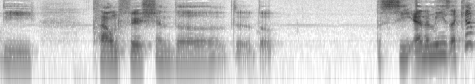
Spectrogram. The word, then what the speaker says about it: anemone: I thought it was sea enemy. I don't know why. I think I ever heard on Arthur they call it sea enemies, so that's why I'm calling it sea enemies.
